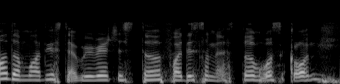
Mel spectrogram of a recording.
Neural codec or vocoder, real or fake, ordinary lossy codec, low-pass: codec, 16 kHz, 4 kbps, X-Codec, HuBERT features, trained on balanced general audio; fake; AAC, 48 kbps; 7.2 kHz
